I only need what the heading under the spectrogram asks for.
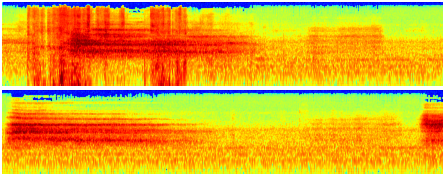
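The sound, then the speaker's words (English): Long, slow, deep breaths taken with eyes closed to center oneself, the first few harsh and noisy, followed by longer, smoother swells of air with quiet pauses between them and no talking. “Nice, long, slow, deep breathing.”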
